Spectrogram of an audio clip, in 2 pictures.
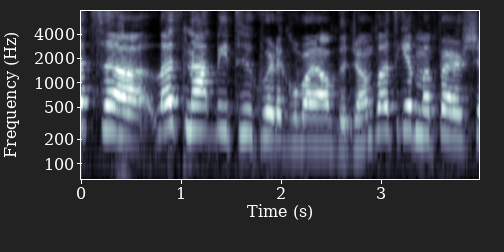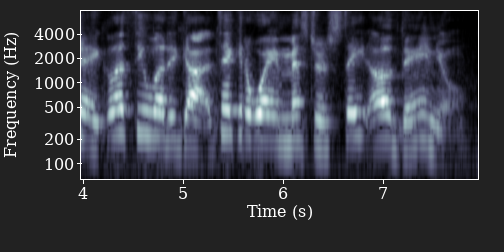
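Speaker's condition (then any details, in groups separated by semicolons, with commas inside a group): Cerebral palsy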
